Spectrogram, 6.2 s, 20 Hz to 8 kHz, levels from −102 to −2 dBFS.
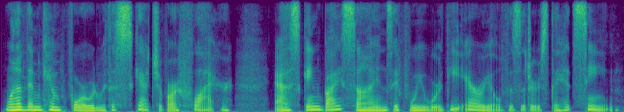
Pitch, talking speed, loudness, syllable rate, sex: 195 Hz, 220 wpm, -21 LUFS, 5.3 syllables/s, female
